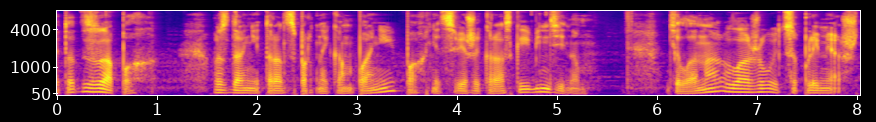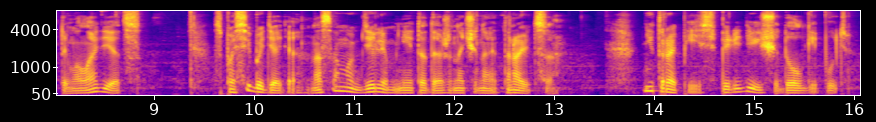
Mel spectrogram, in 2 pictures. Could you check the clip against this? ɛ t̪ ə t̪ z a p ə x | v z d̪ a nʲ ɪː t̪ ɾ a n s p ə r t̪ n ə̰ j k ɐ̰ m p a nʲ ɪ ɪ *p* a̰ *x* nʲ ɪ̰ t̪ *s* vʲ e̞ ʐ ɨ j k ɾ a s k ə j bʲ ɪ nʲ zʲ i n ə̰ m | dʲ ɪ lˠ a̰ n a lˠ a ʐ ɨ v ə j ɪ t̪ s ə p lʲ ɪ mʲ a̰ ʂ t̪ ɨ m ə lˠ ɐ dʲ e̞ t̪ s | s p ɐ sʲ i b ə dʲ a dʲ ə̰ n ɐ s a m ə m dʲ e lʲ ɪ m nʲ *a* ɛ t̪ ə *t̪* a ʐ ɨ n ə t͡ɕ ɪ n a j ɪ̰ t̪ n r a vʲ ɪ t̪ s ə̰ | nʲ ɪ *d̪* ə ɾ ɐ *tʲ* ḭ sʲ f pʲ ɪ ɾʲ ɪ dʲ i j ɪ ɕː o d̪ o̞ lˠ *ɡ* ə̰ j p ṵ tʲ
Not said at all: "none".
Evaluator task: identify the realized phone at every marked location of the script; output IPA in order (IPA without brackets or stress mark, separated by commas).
p, x, s, e, d̪, t̪, pʲ, ɡ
